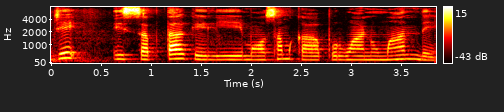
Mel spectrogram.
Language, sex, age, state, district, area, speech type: Hindi, female, 30-45, Madhya Pradesh, Bhopal, urban, read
